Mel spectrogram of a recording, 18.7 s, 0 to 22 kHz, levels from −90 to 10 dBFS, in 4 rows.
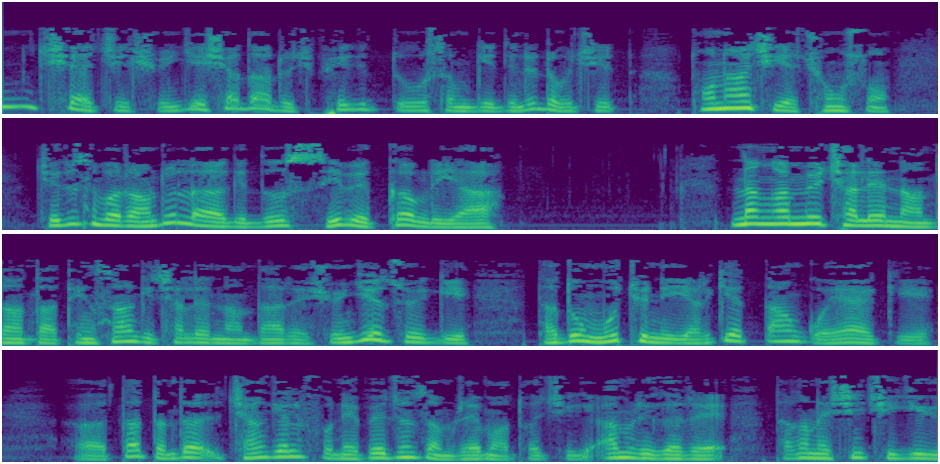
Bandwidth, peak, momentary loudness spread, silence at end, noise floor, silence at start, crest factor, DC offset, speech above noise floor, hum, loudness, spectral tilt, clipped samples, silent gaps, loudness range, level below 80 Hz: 8.8 kHz; 0 dBFS; 12 LU; 0 s; -64 dBFS; 0 s; 16 dB; under 0.1%; 47 dB; none; -17 LUFS; -6.5 dB/octave; under 0.1%; none; 3 LU; -44 dBFS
